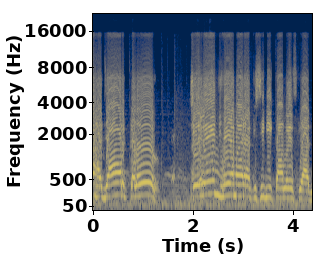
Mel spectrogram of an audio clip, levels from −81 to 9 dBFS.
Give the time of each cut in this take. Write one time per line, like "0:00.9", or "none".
none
